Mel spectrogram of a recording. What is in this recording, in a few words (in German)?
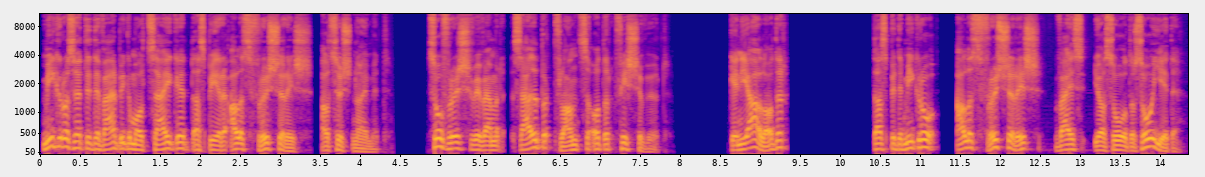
Werbung CH ZH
